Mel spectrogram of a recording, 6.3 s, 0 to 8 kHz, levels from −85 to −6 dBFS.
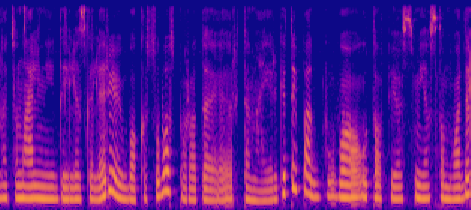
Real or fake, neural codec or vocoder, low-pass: real; none; 7.2 kHz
